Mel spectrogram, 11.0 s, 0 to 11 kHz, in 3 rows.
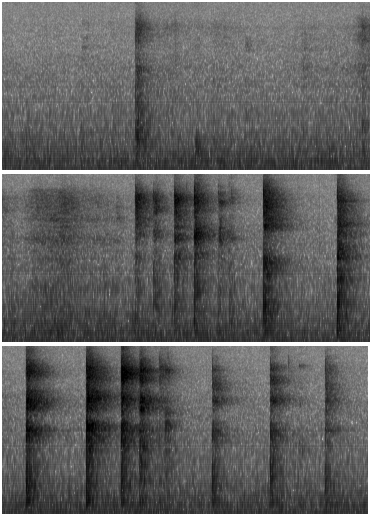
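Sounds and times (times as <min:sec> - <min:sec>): hand claps: 0:04.9 - 0:10.8.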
